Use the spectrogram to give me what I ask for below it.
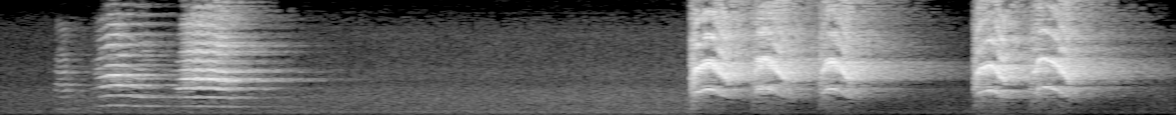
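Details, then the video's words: Pet parrot in Kerala, India, said to talk in Malayalam; a short burst of harmonic calls, then three loud, rasping, up-and-down squawks and a final pair of harsh calls, with quiet gaps between. "parrot Talking"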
